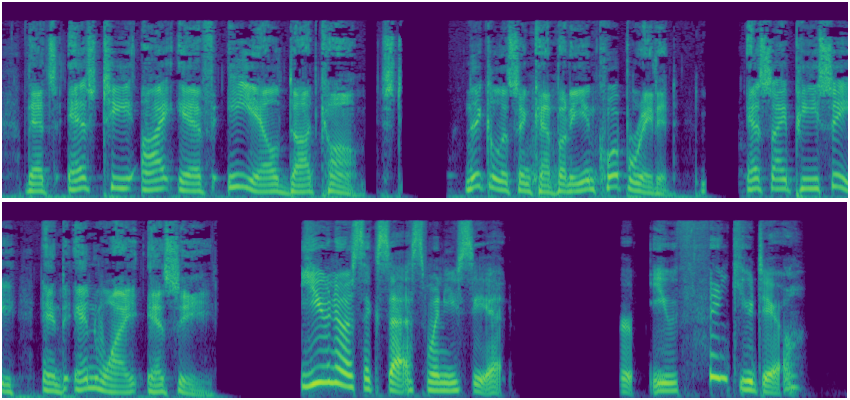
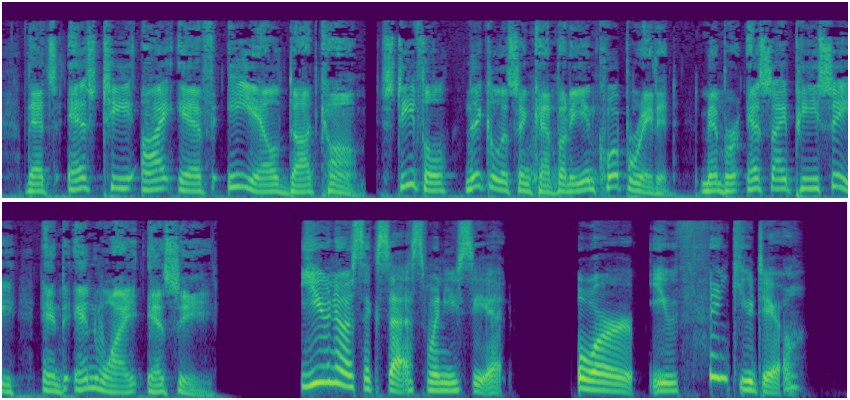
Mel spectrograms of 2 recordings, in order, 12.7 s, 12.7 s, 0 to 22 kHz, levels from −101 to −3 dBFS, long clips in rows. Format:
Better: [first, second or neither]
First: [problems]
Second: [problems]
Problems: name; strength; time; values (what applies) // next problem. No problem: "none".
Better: second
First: audio cutting out; at 3 s, at 5.5 s and at 11 s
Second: none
